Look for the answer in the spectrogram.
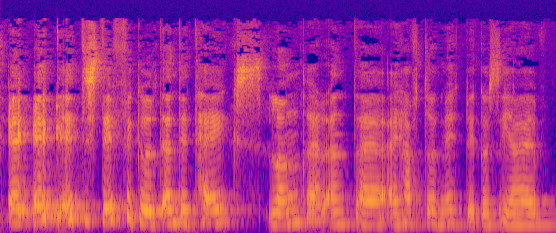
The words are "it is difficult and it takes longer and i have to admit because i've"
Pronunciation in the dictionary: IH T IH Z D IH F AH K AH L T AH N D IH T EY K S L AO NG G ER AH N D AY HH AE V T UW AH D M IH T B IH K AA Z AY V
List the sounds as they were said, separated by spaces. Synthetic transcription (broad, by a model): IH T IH S D IH F AH K AH L T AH N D IH T EY K S L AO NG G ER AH N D AY HH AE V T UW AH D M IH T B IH K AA S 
